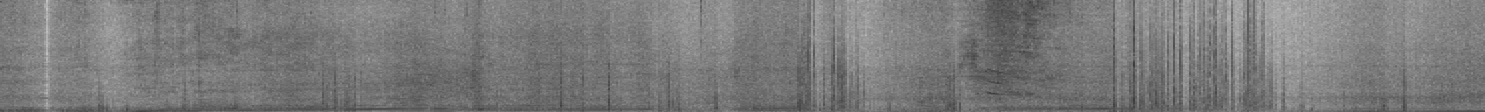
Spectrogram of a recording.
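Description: A car engine accelerating through the gears, its note climbing and dropping back at each gearshift, then settling into a steady hum near the end. Wind buffets the microphone held out of the open window.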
